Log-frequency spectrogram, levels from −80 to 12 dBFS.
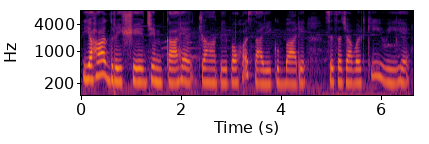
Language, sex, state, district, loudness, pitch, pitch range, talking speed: Hindi, female, Jharkhand, Ranchi, -20 LUFS, 210 Hz, 200-225 Hz, 135 wpm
